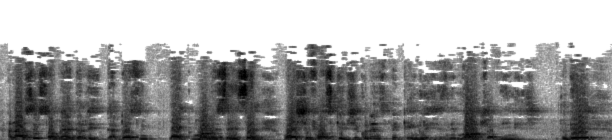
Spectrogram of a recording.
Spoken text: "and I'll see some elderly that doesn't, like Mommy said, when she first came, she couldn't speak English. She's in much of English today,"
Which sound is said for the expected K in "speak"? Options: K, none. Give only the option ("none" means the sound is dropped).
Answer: K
